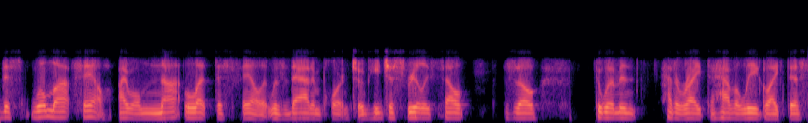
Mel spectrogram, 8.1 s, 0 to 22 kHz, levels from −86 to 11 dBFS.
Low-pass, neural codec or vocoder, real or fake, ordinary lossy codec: 5.4 kHz; none; real; MP3, 48 kbps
